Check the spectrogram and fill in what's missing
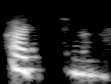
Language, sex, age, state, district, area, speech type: Sindhi, female, 30-45, Gujarat, Surat, urban, conversation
